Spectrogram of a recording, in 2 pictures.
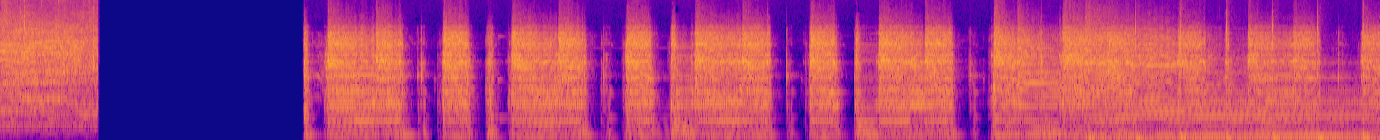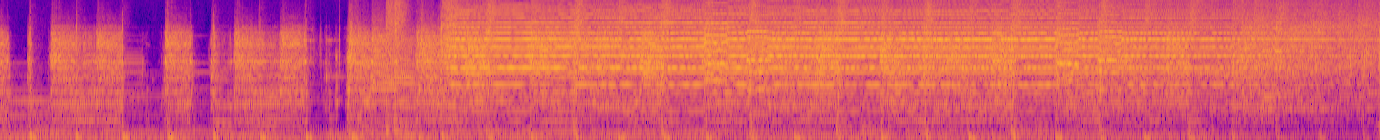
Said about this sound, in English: that kind of night where you need a little bagpipes entering the final seconds here of the third quarter.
